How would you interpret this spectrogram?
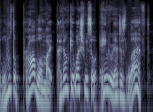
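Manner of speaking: high, rushed complaint; acted bewilderment. Friend wonders about the girl's anger, acted bewilderment.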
